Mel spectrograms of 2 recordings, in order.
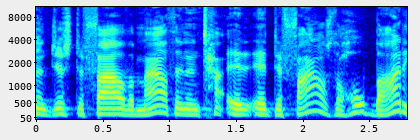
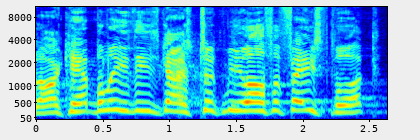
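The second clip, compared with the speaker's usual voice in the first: indignant complaint; 8 semitones higher, 11 dB louder than usual. Retold or imitated. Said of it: "everybody that he knew was going".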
